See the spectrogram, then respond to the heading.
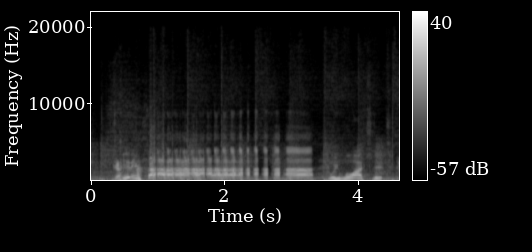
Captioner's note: laughter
